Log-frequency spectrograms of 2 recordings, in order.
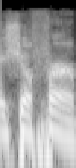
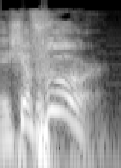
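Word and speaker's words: chauffeur: how you pronounce it a lot of people say chaur but I I say it correctly shaur shaur this French uh May boox if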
